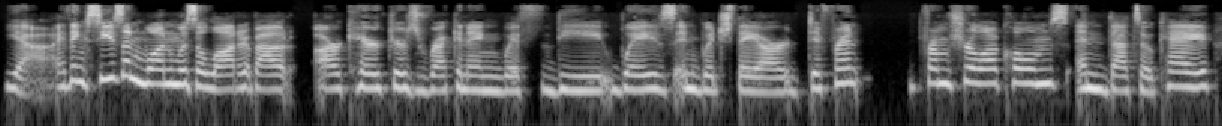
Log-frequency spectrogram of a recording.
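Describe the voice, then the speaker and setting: Higher-pitched woman, earnest and reflective. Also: moderate pace, no room sound, clean studio sound. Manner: earnest, reflective, explains at length. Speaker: podcast guest, co-creator of a fiction podcast. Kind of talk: conversational interview answers.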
